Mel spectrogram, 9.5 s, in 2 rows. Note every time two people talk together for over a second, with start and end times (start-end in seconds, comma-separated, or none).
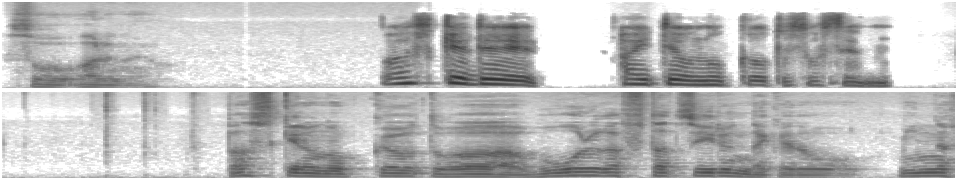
none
